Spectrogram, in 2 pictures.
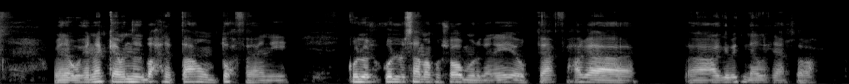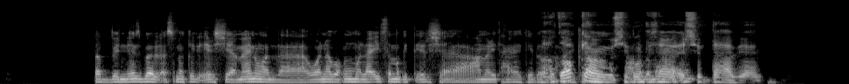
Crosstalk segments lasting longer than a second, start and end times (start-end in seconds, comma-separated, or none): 13.9-15.5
